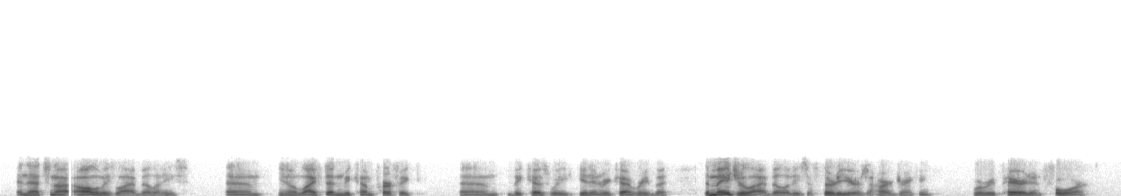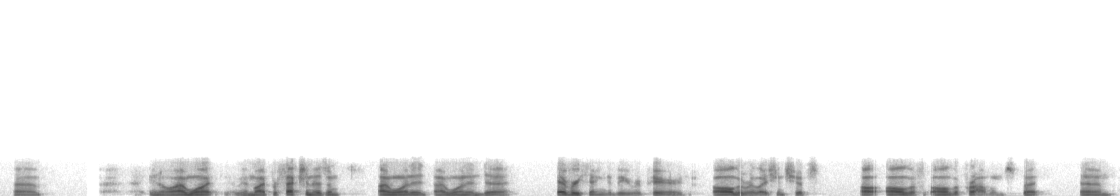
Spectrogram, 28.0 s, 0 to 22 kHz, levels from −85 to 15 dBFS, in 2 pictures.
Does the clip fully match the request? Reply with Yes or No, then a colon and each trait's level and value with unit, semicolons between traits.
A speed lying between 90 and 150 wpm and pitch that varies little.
Yes: slow, 135 wpm; narrow, 1.9 semitones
